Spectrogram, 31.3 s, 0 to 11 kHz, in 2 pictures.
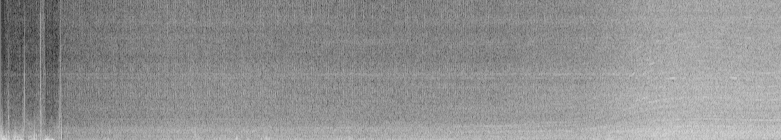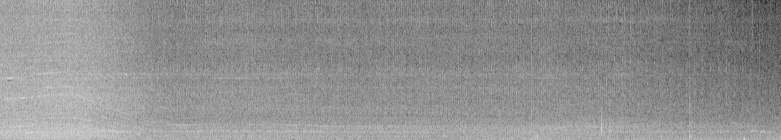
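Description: Subaru Legacy 2.0GT's EJ20 turbocharged flat-four idling with the bonnet open, after a few knocks in the first second. About ten seconds in it is revved up, held high for about five seconds, and then drops back to a steady idle.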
